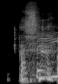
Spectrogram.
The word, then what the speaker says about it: acai: Acai? – I could be wrong. – Mm-hmm. – Okay. And Andy? – The crunch berry? – Right. I believe the correct pronunciation is acai berry.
